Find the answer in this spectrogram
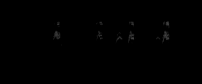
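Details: Rainy-day birdsong: short, sharp, high-pitched chirps come in a quick irregular series, five notes within about one and a half seconds, over a quiet background.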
